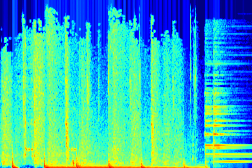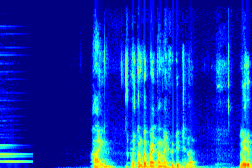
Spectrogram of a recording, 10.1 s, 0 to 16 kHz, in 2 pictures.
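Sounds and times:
notification bell ding: 4.1s - 5.7s.

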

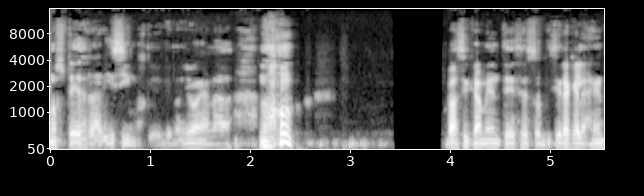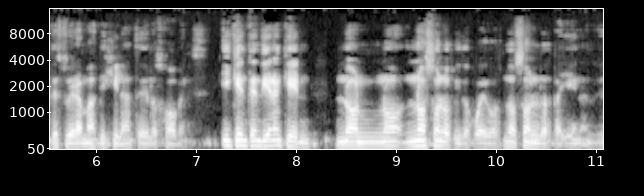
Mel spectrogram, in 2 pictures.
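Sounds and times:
man clearing throat: 2.1s - 2.5s.

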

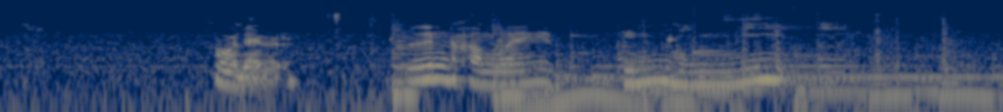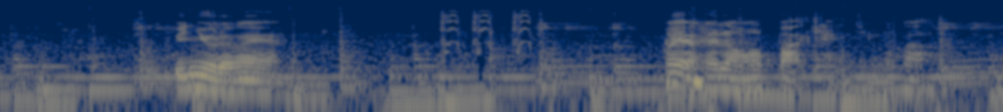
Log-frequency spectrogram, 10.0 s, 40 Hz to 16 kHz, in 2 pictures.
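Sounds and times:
soft background music: 1.9s - 10.0s.

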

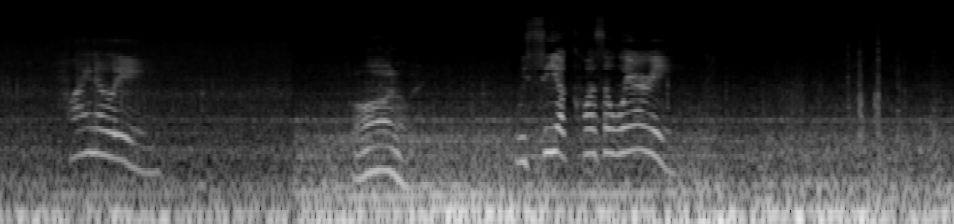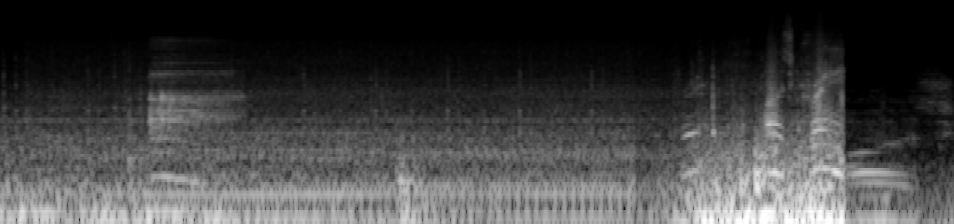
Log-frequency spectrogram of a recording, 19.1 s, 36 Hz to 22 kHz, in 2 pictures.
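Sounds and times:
car engine rumble: 0.0s - 18.9s.

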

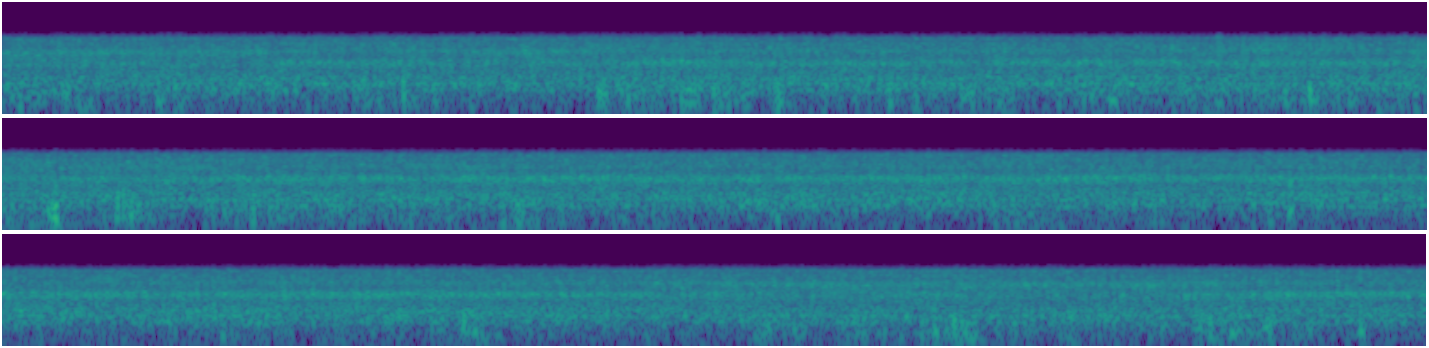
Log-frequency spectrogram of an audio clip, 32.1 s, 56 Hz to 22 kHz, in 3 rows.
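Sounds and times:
steady background noise: 0.0s - 32.0s.

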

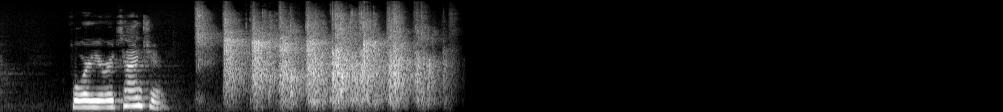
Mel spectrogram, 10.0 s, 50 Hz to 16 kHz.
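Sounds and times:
audience applauding: 2.0s - 4.7s.

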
